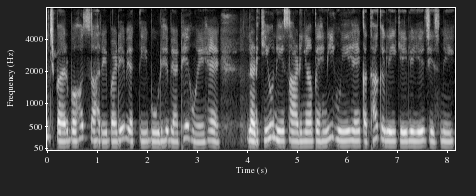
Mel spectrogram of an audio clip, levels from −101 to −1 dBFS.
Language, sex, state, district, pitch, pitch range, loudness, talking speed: Hindi, female, Chhattisgarh, Sukma, 200 Hz, 195-210 Hz, -19 LUFS, 155 wpm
